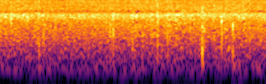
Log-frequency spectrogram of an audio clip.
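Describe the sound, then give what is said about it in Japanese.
Heavy rain pouring down across a village, a dense, steady hiss of water falling on surfaces, with a few sharper drop-like ticks standing out from the constant wash. “やがて村中に激しい雨が降り注ぐようになりました。”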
